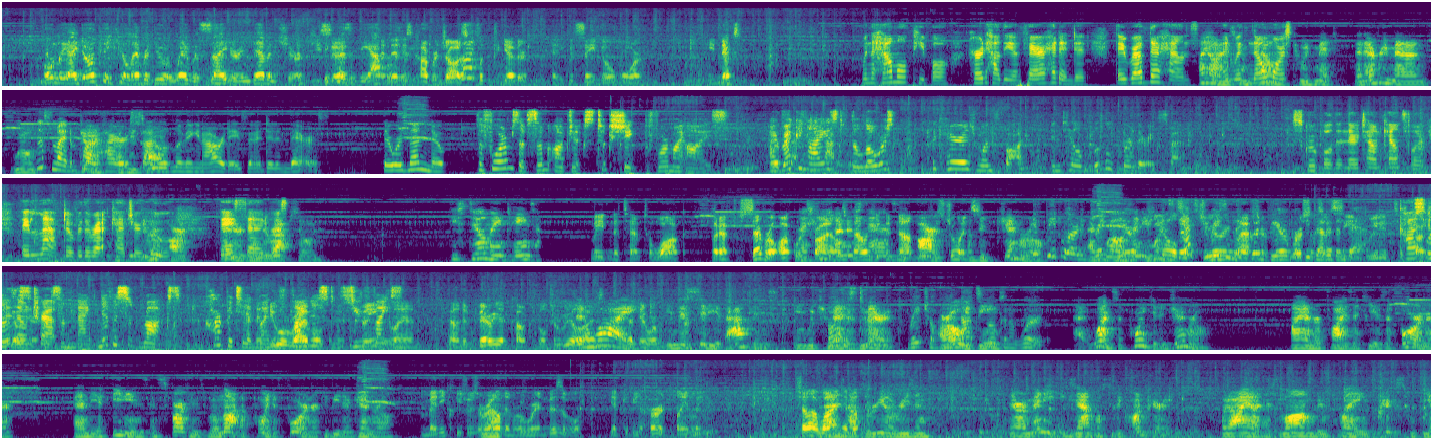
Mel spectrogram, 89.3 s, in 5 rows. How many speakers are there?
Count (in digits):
6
